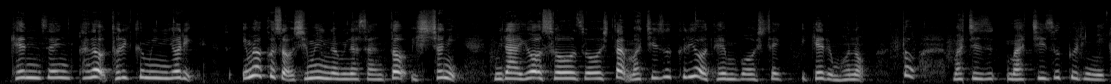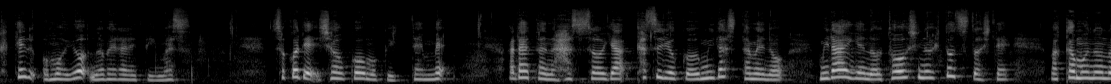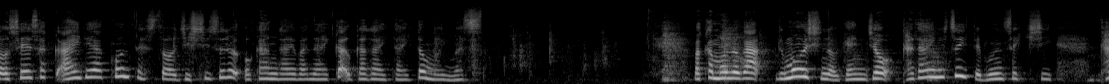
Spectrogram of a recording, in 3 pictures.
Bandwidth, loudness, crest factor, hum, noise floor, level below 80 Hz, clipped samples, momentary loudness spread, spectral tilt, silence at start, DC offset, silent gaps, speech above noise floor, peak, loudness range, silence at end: 15.5 kHz; -29 LUFS; 18 dB; none; -59 dBFS; -76 dBFS; under 0.1%; 13 LU; -3.5 dB/octave; 0.1 s; under 0.1%; none; 31 dB; -10 dBFS; 6 LU; 0 s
